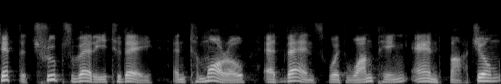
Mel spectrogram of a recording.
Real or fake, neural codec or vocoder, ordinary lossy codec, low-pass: fake; codec, 24 kHz, 0.9 kbps, WavTokenizer, medium speech release version 2; Opus, 16 kbps; 7.2 kHz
